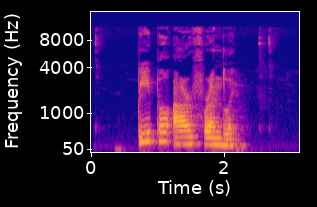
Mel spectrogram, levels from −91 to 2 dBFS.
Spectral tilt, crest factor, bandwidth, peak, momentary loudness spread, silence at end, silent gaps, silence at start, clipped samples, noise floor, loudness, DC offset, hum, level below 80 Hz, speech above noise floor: -6 dB/octave; 18 dB; 11.5 kHz; -2 dBFS; 22 LU; 0.8 s; none; 0.7 s; under 0.1%; -52 dBFS; -19 LUFS; under 0.1%; none; -54 dBFS; 34 dB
